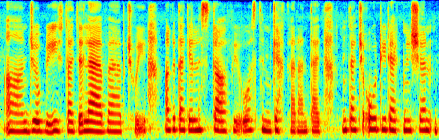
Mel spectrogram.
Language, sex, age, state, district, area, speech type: Kashmiri, female, 30-45, Jammu and Kashmir, Ganderbal, rural, spontaneous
